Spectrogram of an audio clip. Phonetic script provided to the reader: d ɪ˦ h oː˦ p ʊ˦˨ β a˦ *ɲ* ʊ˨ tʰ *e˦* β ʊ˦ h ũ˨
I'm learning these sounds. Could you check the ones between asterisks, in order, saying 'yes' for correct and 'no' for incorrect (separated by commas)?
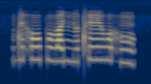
yes, no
